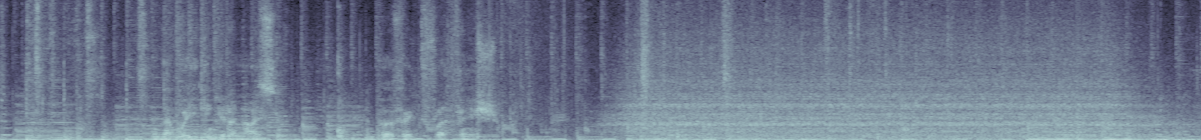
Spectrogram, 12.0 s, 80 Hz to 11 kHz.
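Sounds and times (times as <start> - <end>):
background music: 0.0 - 12.0
steam iron hissing: 6.0 - 12.0.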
